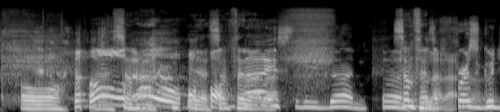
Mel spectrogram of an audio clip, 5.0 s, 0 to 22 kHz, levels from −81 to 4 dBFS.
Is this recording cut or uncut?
cut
